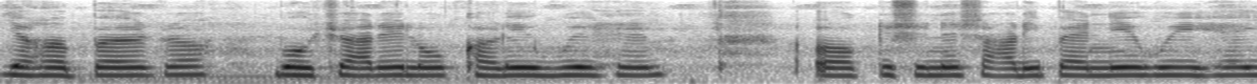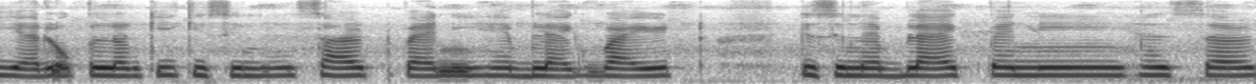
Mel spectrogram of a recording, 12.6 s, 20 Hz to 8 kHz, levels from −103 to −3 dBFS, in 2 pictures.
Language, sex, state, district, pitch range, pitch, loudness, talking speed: Hindi, female, Bihar, Saharsa, 235-245 Hz, 240 Hz, -26 LUFS, 155 wpm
